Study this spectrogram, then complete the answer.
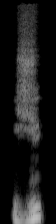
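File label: "jeus", French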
